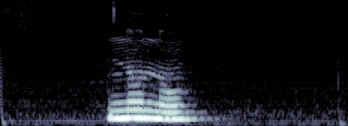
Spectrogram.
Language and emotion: Russian, angry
